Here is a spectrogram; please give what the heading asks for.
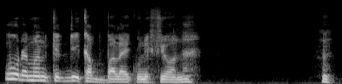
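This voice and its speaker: An actor playing a selfish straying husband with a Filipino accent, brooding and defiant in a radio drama monologue. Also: male voice, mid-range voice, sing-song, moderate pace, a little mellow, husky, no echo.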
